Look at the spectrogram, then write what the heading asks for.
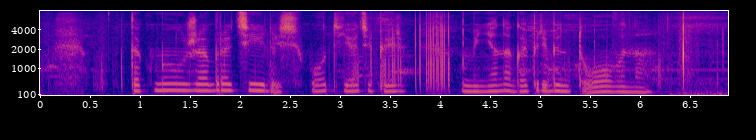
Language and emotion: Russian, sad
